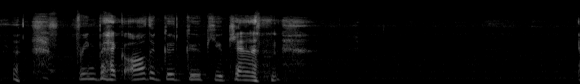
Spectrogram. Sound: chuckling

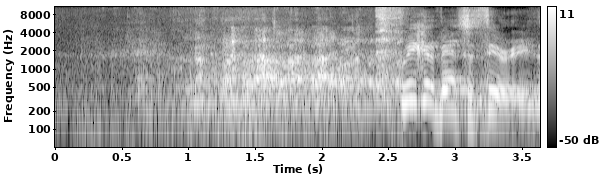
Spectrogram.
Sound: audience laughs

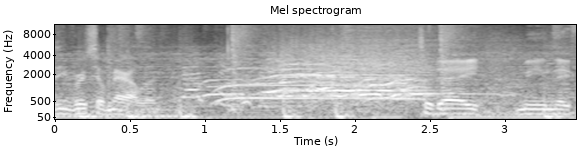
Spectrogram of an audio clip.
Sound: cheering

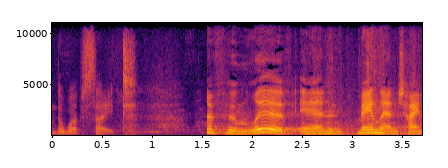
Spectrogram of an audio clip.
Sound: speaks in Mandarin

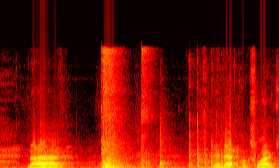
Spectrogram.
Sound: door slamming

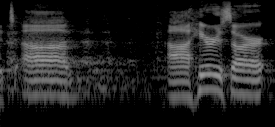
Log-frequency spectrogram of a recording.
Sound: audience laughs

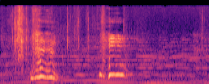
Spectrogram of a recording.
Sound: laughing

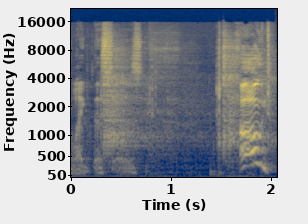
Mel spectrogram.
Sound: gunshots firing

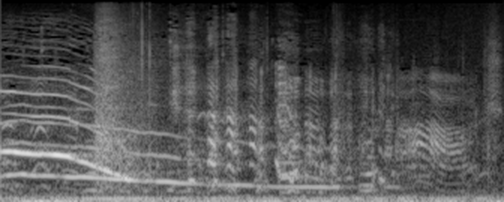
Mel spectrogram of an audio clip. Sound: sighs; laughing

